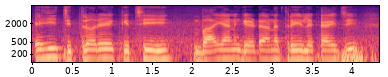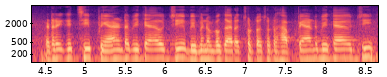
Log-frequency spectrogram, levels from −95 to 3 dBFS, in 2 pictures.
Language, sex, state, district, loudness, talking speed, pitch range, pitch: Odia, male, Odisha, Malkangiri, -14 LUFS, 140 wpm, 130-145 Hz, 140 Hz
